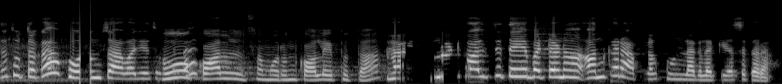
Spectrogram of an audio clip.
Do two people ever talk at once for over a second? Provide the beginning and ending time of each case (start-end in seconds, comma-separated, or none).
none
